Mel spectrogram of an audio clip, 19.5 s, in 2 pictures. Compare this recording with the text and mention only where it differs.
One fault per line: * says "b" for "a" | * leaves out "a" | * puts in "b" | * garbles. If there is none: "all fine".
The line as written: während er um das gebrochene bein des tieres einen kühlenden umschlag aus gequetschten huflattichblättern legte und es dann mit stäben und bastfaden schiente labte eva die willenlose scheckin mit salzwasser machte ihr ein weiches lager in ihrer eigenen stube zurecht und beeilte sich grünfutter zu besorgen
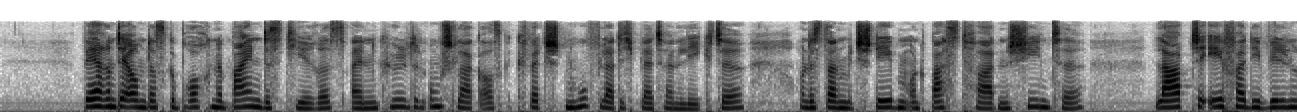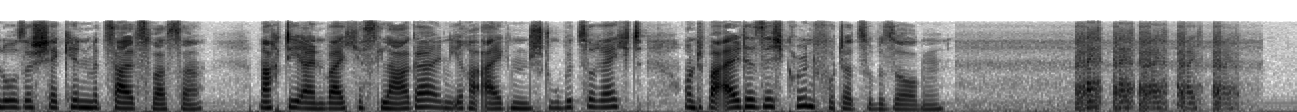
all fine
